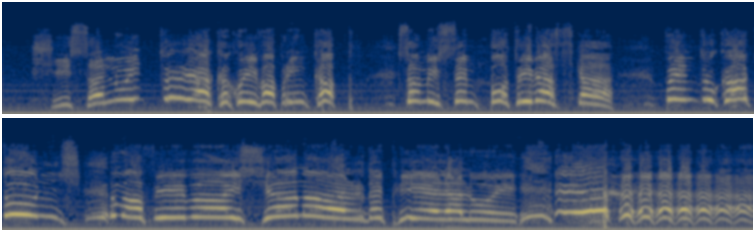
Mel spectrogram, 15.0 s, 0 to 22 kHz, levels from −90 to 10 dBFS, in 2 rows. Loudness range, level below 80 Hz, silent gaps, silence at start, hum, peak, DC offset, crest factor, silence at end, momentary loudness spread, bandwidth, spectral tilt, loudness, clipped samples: 5 LU; -54 dBFS; none; 0.5 s; 50 Hz at -55 dBFS; -10 dBFS; 1%; 14 dB; 0 s; 13 LU; 10.5 kHz; -5 dB/octave; -24 LUFS; under 0.1%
